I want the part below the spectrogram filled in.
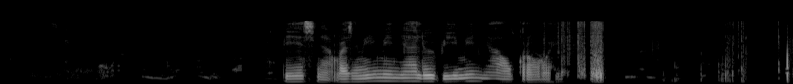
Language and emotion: Russian, neutral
